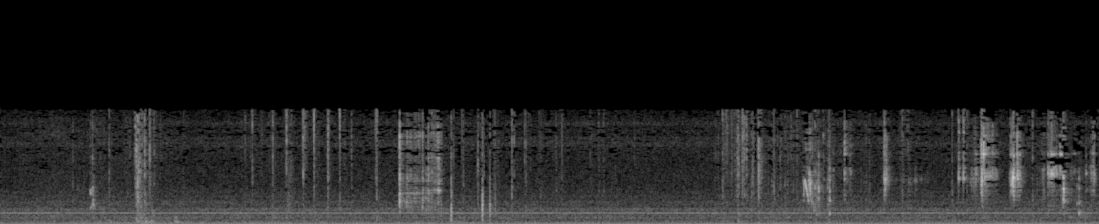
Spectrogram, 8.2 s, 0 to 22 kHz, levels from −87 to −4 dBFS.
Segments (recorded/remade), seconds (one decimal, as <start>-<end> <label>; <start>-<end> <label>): 0.0-8.2 recorded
